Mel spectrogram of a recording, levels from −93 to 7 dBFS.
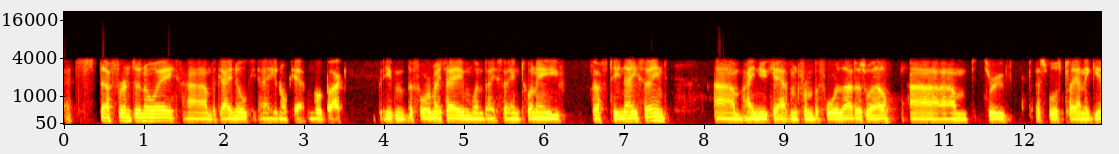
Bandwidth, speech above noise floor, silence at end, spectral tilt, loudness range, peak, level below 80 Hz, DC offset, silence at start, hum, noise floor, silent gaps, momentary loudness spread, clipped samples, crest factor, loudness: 4 kHz; 36 dB; 0 s; -10 dB/octave; 2 LU; -2 dBFS; -44 dBFS; under 0.1%; 0 s; none; -49 dBFS; none; 7 LU; under 0.1%; 12 dB; -13 LUFS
